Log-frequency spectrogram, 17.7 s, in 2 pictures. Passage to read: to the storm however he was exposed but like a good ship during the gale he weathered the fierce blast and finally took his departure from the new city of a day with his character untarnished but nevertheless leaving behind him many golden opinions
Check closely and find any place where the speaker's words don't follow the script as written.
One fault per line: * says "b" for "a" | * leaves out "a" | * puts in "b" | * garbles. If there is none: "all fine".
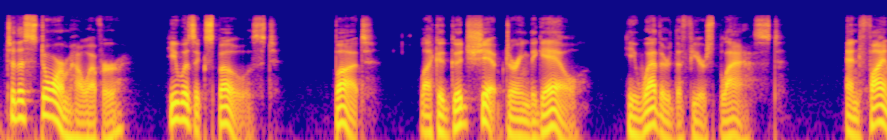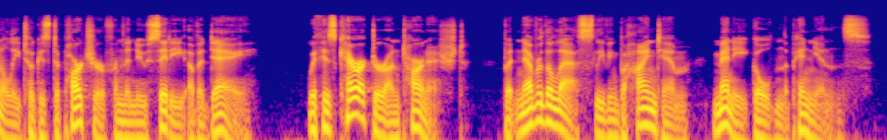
all fine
